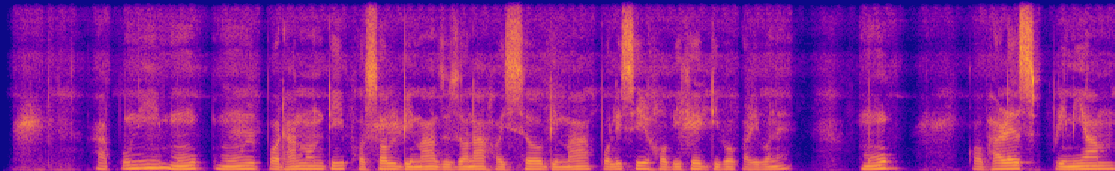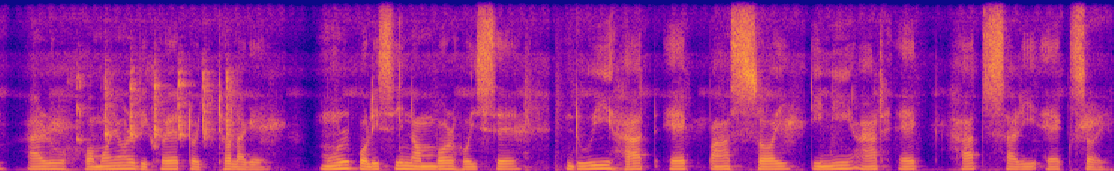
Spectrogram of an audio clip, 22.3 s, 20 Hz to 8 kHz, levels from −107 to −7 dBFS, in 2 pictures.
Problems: none marked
